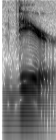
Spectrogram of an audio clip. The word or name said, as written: veer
